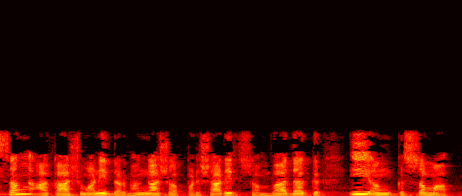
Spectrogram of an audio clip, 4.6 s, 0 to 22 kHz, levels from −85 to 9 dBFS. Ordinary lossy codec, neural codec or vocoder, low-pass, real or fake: none; none; 7.2 kHz; real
